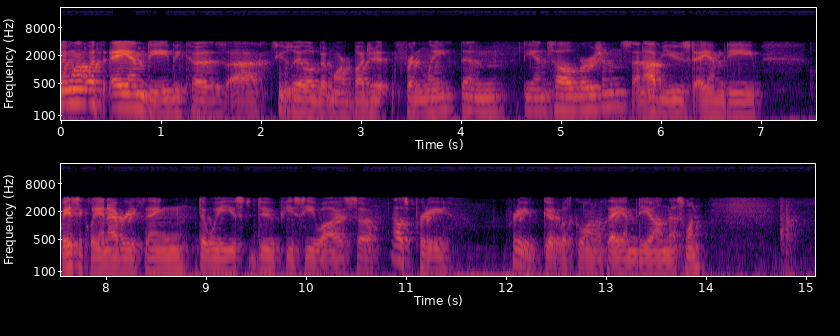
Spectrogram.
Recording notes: Side note, this episode sounds like crap.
